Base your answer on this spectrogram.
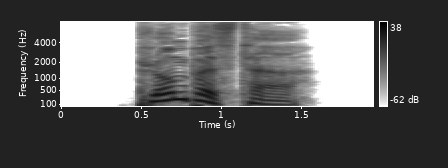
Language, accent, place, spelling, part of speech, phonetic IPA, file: German, Germany, Berlin, plumpester, adjective, [ˈplʊmpəstɐ], De-plumpester.ogg
- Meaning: inflection of plump: 1. strong/mixed nominative masculine singular superlative degree 2. strong genitive/dative feminine singular superlative degree 3. strong genitive plural superlative degree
